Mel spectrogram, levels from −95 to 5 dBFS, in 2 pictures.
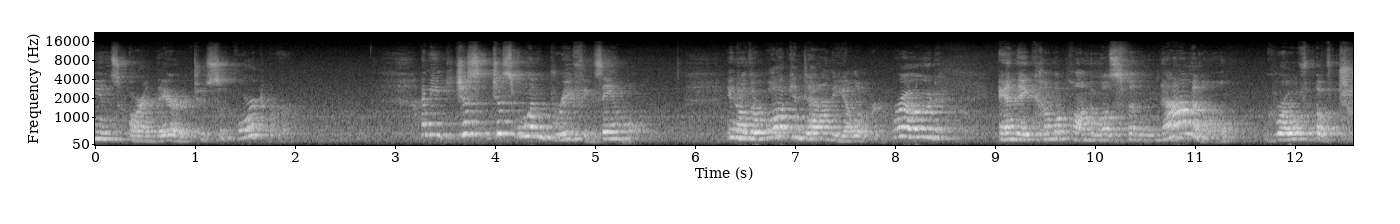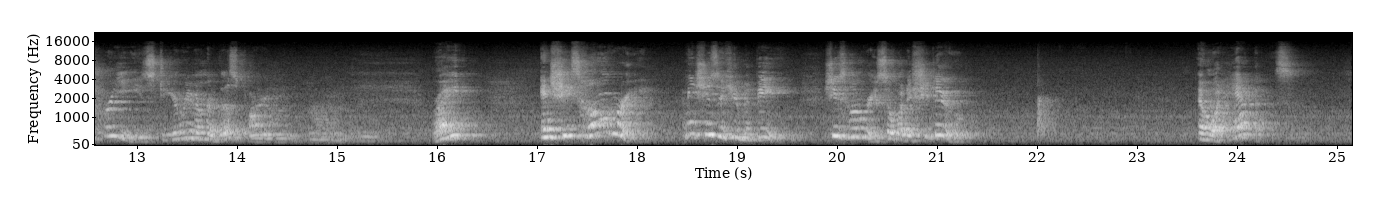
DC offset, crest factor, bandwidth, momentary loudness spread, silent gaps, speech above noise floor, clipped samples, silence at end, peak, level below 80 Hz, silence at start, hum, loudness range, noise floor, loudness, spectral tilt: under 0.1%; 16 dB; 13.5 kHz; 20 LU; none; 23 dB; under 0.1%; 0 s; 0 dBFS; -70 dBFS; 0 s; none; 6 LU; -39 dBFS; -17 LUFS; -3.5 dB/octave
